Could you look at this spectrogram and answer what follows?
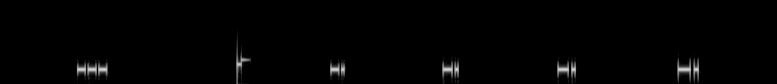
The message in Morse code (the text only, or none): O NNNN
